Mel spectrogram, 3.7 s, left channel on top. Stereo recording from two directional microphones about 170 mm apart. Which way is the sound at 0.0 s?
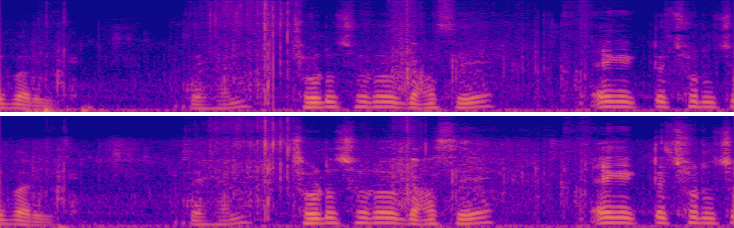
Centre (ahead or behind).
